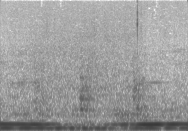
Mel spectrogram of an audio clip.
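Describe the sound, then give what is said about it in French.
A deep, steady resonant hum with layered low tones drones continuously, swelling slightly: a taut metal stay cable vibrating and resonating inside one of the floats of a trimaran. “Ça, c'est le, haut-banc qui résonne dans, dans un des flotteurs du trimaran. Qu'en fait, c'est un câble métallique qui vibre.”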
